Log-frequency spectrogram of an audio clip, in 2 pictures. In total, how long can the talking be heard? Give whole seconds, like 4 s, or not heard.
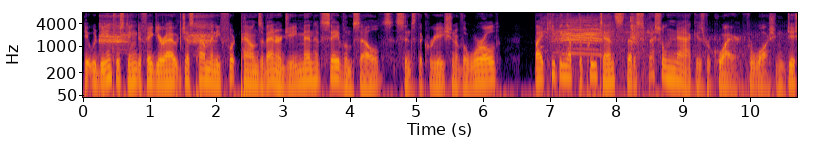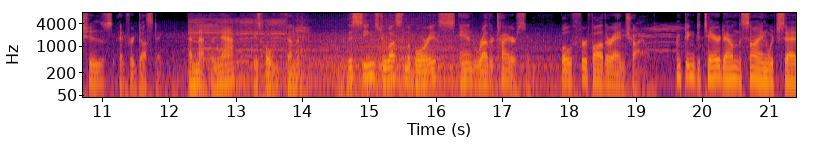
21 s.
